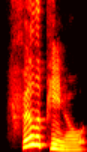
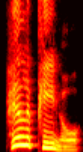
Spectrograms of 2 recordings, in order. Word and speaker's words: Filipino: it spoken both ways Filipino is the English pronunciation and it's used more formally wherever English is spoken like in schools or government proceedings pilipino is the tagala pronunciation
